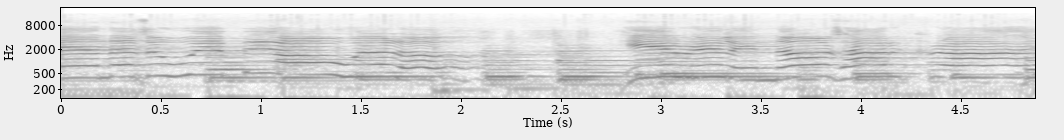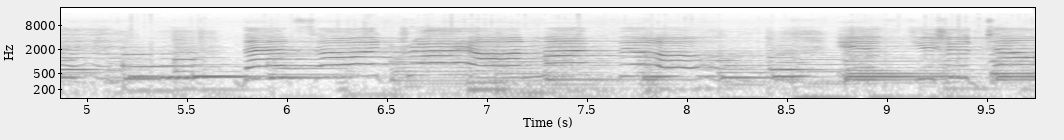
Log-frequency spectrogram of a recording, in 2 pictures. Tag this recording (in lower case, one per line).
music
